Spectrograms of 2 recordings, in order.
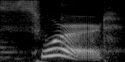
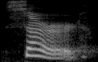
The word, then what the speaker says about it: sword: Now over here, that nasty W looks like you have to pronounce it, but it's really actually silent. You might have been saying it as sword, but it's supposed to be surd.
